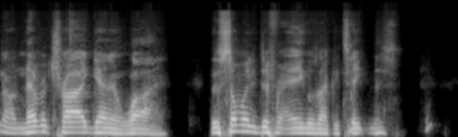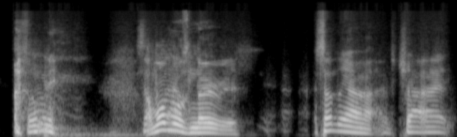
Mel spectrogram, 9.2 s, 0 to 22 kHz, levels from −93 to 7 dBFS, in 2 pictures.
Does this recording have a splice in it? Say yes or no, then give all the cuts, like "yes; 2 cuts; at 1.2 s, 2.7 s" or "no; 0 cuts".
no; 0 cuts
